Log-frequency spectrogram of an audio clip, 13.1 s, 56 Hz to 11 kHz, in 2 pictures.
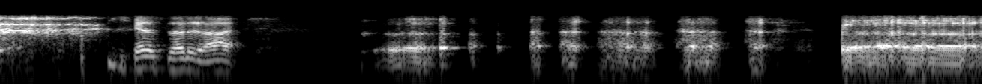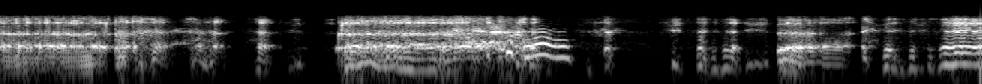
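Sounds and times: man belching: 0:02.4 - 0:03.7, 0:05.6 - 0:10.2, 0:11.7 - 0:12.4.

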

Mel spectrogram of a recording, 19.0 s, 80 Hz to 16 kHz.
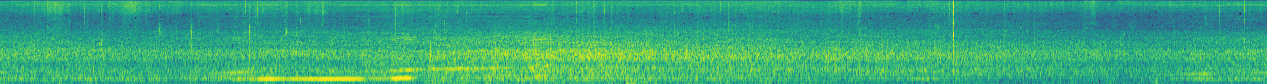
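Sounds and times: wind and road noise: 0:00.0 - 0:19.0
electric motor whine: 0:03.0 - 0:10.0.

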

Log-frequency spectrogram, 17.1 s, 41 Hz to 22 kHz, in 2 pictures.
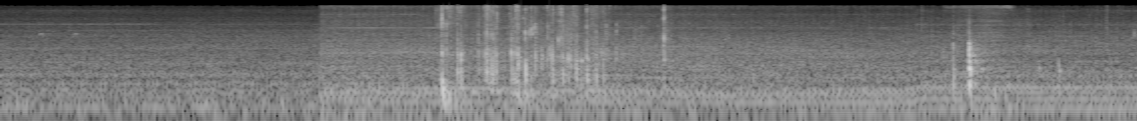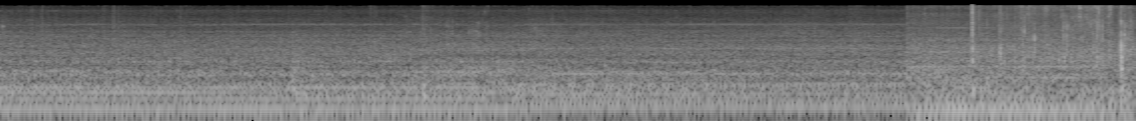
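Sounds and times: car engine idling: 0:02.2 - 0:17.0
car tyre crushing plums: 0:02.4 - 0:12.9, 0:15.3 - 0:17.0.

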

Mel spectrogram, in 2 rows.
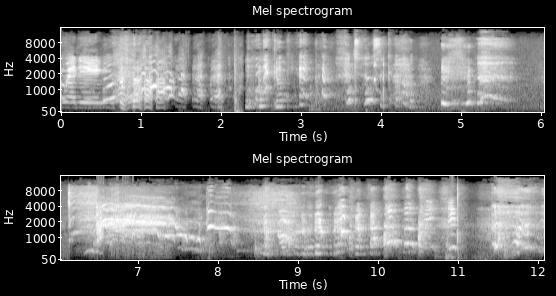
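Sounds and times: people chuckling and giggling: 0:00.6 - 0:05.5, 0:07.6 - 0:12.0
person laughing loudly: 0:07.6 - 0:10.8.

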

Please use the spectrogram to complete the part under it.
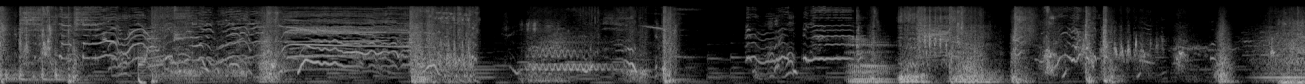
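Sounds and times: cartoon music: 0:00.7 - 0:09.0.

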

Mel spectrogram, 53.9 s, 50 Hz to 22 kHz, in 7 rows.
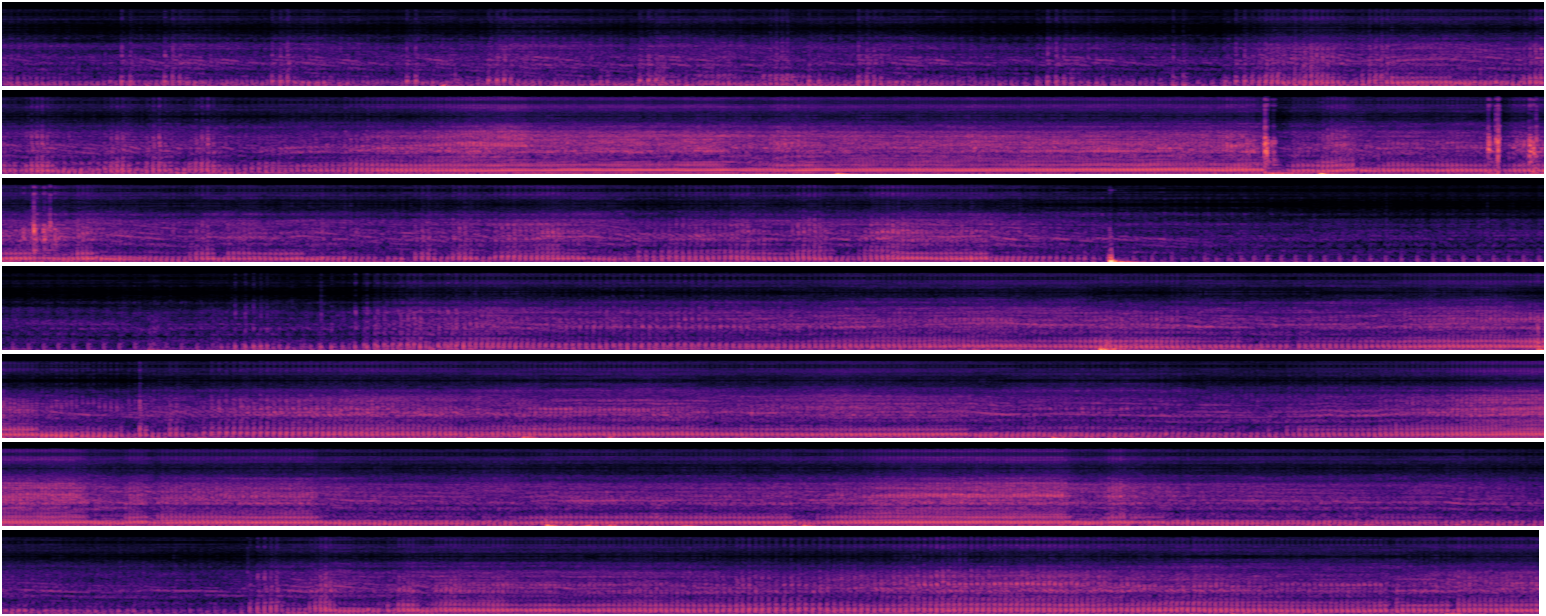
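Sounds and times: motorcycle engine revving: 0:00.0 - 0:53.9
motorcycle knocking and clattering: 0:13.8 - 0:16.0, 0:20.8 - 0:21.4, 0:28.4 - 0:29.6, 0:30.2 - 0:35.1.

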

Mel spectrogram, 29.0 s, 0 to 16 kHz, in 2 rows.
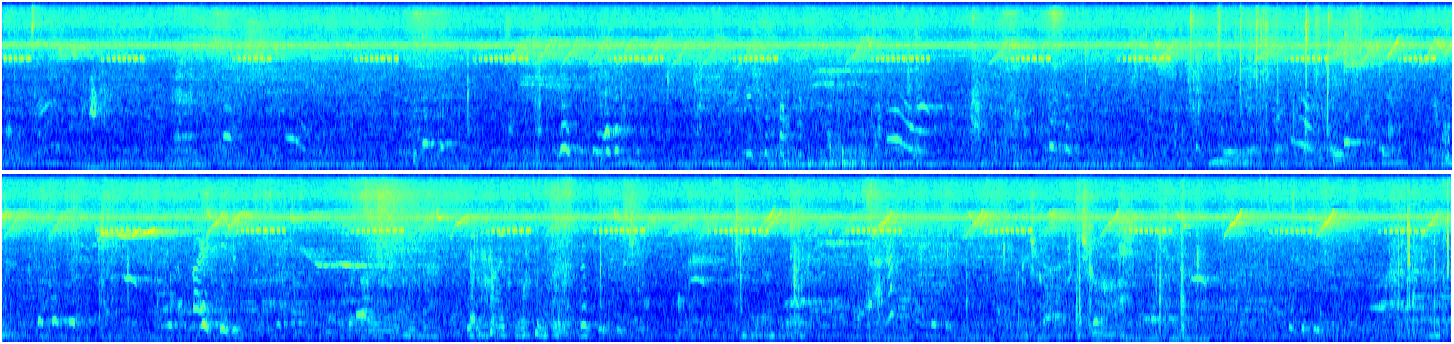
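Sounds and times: insect chirping in pulses: 0:00.0 - 0:04.0, 0:04.8 - 0:11.8, 0:12.8 - 0:22.2
high insect drone: 0:00.0 - 0:24.8.

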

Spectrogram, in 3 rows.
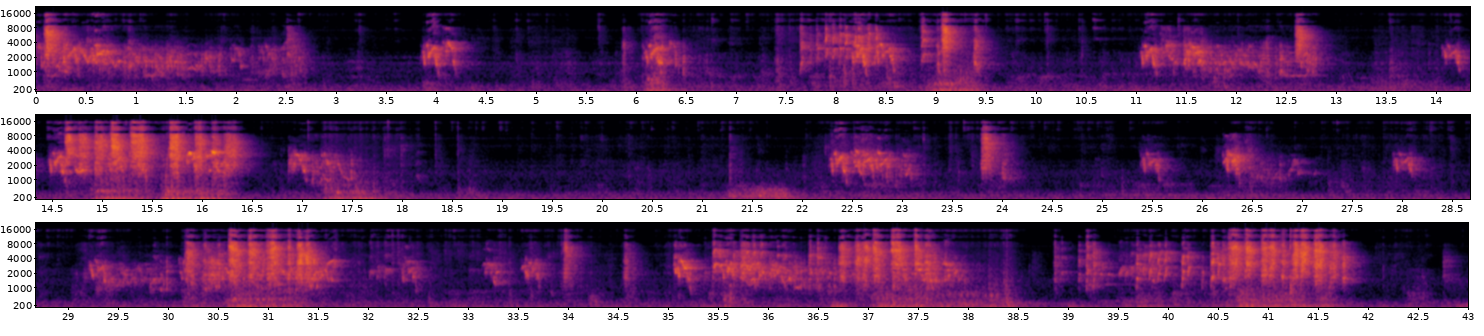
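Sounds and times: budgerigars chattering and squawking: 0:14.1 - 0:17.6, 0:29.2 - 0:32.6, 0:35.1 - 0:38.1, 0:39.0 - 0:42.0.

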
